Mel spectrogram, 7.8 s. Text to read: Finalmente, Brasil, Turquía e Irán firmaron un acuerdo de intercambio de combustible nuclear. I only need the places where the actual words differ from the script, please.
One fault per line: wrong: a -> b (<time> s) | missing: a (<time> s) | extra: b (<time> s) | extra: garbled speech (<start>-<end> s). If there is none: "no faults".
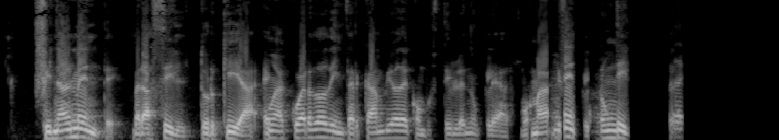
missing: Irán firmaron (2.7 s)
extra: garbled speech (5.2-6.3 s)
